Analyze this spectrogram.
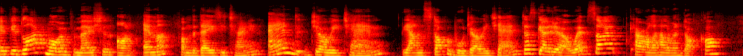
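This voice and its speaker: In an Australian accent, a woman speaks at a fairly slow pace, with audible room echo around her. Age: 50s. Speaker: web show host. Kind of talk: scripted presenting; interview. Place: home room.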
